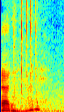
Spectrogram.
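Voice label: "yare yare", Japanese; dazai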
